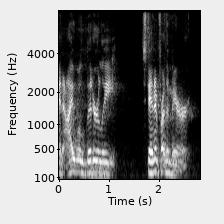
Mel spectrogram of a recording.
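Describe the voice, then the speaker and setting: Vocal fry runs through this man's speech, delivered with an American accent. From South Carolina, US South. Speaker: marketing executive. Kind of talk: podcast interview. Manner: fast; animated.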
